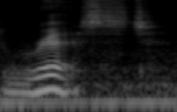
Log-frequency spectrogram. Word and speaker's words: wrist: It's wrist. They tried to get us with the silent stuff again. So wrist has a W at the beginning. So wrist is supposed to be spelled W-R-I-S-T. Wrist.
